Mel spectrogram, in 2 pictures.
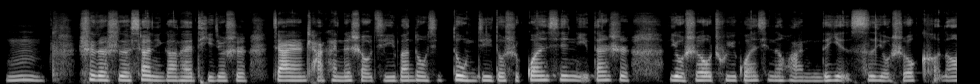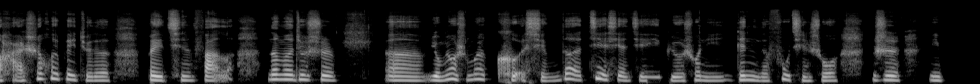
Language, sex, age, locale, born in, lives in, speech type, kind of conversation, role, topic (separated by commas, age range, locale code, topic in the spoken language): Chinese, female, 25-29, zh-CN, China, United States, conversation, podcast, host, 家人之间互相查看手机可以吗?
